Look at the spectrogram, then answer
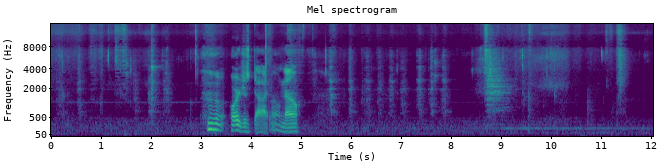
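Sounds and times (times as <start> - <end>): fluorescent light ballast hum: 0.0 - 12.0.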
